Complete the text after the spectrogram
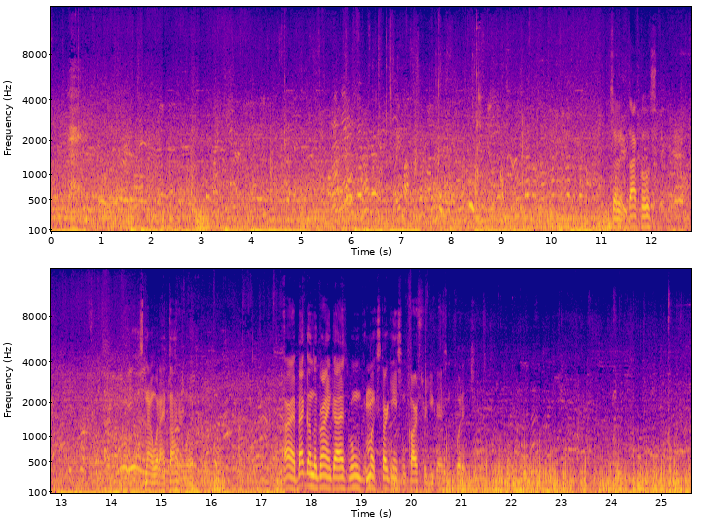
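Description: A crowd of people chatter around outdoors.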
